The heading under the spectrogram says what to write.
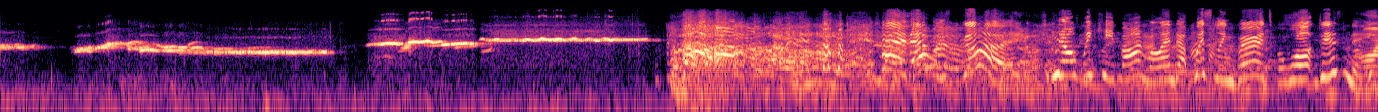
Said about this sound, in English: Everybody was at the party whistling, but you hadn't come.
